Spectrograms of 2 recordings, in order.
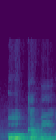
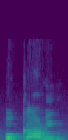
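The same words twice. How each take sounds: First: The stress is on the first syllable. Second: The stress is on a later syllable. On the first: "Is the emphasis on the O?" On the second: "Or is it Okami?"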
